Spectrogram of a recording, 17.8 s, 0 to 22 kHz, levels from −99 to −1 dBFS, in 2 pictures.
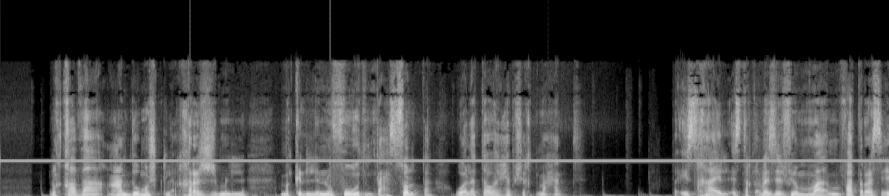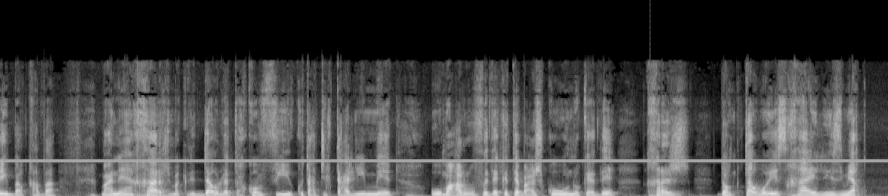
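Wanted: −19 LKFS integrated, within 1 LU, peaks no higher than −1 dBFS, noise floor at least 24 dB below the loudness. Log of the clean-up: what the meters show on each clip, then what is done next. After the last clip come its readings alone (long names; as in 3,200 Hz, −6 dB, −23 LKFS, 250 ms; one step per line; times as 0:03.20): number of dropouts 4; longest dropout 1.6 ms; interfering tone 4,000 Hz; level of the tone −33 dBFS; integrated loudness −22.0 LKFS; sample peak −2.5 dBFS; target loudness −19.0 LKFS
→ repair the gap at 0:01.90/0:03.30/0:05.48/0:15.39, 1.6 ms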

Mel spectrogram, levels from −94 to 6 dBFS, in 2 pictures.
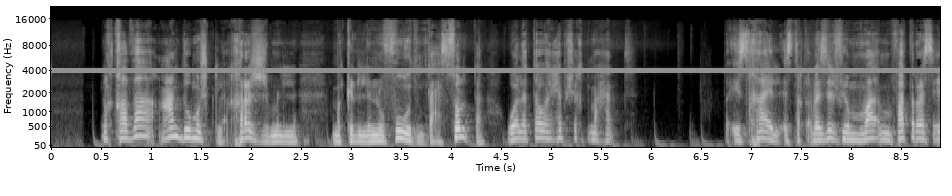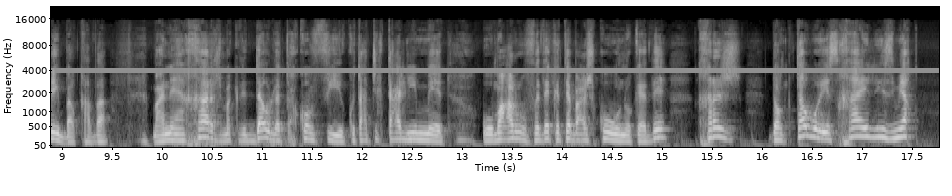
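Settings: number of dropouts 0; interfering tone 4,000 Hz; level of the tone −33 dBFS
→ notch filter 4,000 Hz, Q 30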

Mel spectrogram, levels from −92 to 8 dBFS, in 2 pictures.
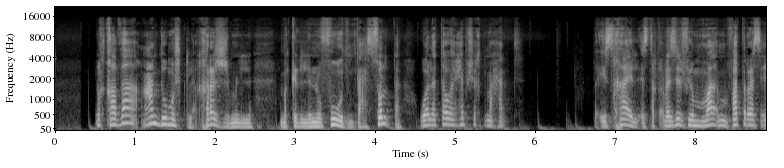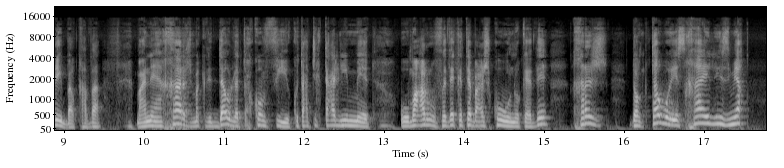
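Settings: interfering tone none found; integrated loudness −22.5 LKFS; sample peak −3.0 dBFS; target loudness −19.0 LKFS
→ level +3.5 dB
brickwall limiter −1 dBFS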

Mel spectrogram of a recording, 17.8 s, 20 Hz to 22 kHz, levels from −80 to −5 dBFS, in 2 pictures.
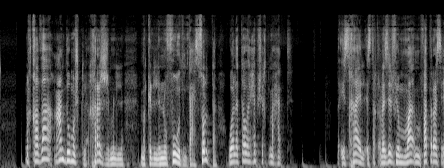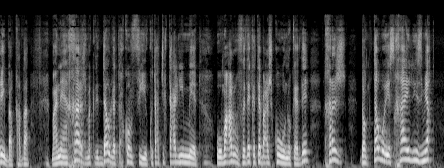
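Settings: integrated loudness −19.0 LKFS; sample peak −1.0 dBFS; background noise floor −52 dBFS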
